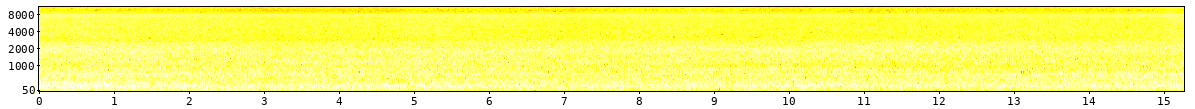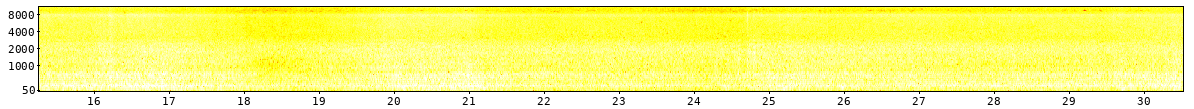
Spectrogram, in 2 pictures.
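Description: Sea surf: small waves breaking and washing up a sandy shore, a continuous rushing that swells and eases every few seconds.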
